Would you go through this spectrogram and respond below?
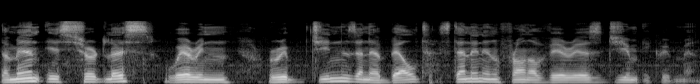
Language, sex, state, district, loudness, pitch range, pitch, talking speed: English, male, Nagaland, Kohima, -18 LUFS, 105-120 Hz, 110 Hz, 135 wpm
